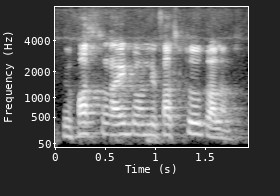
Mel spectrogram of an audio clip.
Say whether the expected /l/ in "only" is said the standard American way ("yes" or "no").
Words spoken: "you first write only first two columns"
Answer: yes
